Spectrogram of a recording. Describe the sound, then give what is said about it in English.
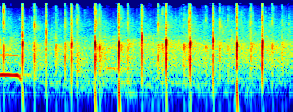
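Applause from a church audience welcoming a man after a closing prayer and blessing: many separate, sharp hand claps, uneven and fairly faint, scattered across the whole stretch rather than merging into a dense roar. “All right, let's give him a hand.”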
